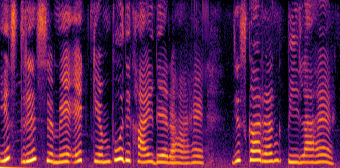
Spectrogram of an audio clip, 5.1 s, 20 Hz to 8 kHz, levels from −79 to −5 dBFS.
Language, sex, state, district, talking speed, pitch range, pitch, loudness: Hindi, female, Jharkhand, Palamu, 150 wpm, 315-395 Hz, 340 Hz, -16 LUFS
